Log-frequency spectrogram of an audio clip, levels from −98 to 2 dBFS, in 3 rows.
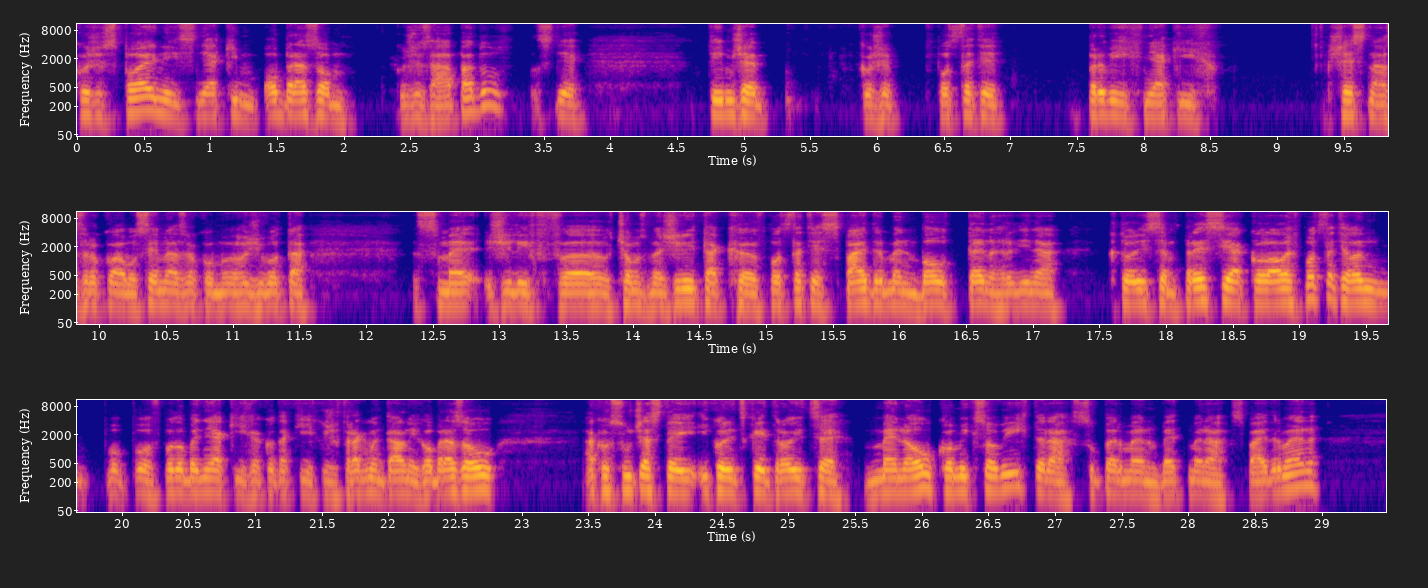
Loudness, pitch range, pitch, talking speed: -23 LUFS, 110-130 Hz, 120 Hz, 125 wpm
